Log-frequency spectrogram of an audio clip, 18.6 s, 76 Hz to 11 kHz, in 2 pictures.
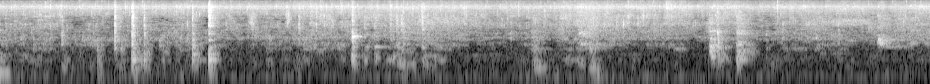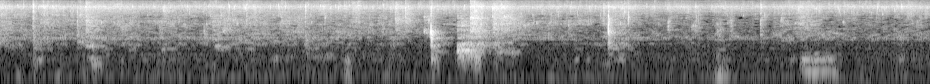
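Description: Spatula scraping food off a plate into a wok and stirring pieces in a simmering tomato sauce: scattered clicks and scrapes over a steady hiss of the bubbling sauce, with a louder knock about 14 seconds in.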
